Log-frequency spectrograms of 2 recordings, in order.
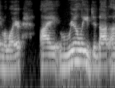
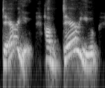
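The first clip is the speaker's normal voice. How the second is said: slow, indignant retold outburst, pitch jumping on DARE; pissed off; 6 semitones higher, slower than usual. Lawyer defending her scared client to opposing attorney, pissed off. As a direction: stretch out an outraged "how dare you". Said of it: "I was really pissed off".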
